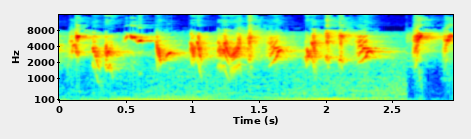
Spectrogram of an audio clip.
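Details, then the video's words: Long-tailed shrike (cendet) master lure recording with 'tembakan' fill: a dense, continuous jumble of quick warbled notes, slurs and high squeaks with almost no pauses. "Suara Cendet No #1❗Masteran Pancingan Cendet Isian Tembakan MEWAH"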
